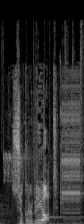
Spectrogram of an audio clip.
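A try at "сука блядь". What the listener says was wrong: It's not блядь with a T, it's блядь with a D.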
